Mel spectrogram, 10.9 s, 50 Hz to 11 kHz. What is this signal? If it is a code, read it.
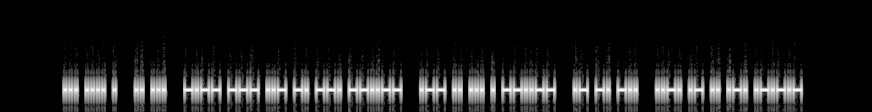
Morse code, heard as a keyed tone, about 36 wpm, 700 Hz. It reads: SHE IS YOUNG, WISE, AND FAIR.
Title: Sentences from Top 1600 Words 35wpm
